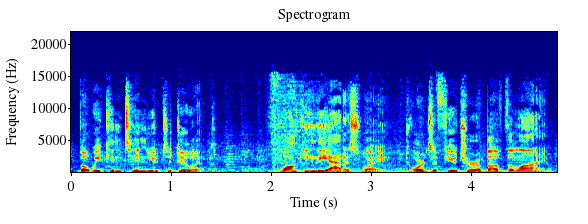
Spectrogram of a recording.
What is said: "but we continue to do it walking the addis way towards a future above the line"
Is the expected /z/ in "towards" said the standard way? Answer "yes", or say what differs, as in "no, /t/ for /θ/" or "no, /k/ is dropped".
yes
